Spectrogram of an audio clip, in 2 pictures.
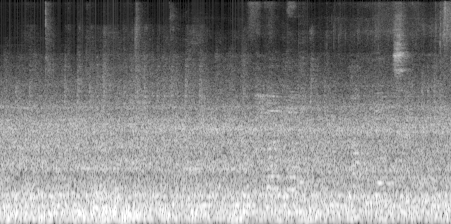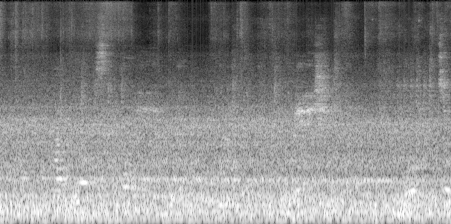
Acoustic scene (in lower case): subway train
